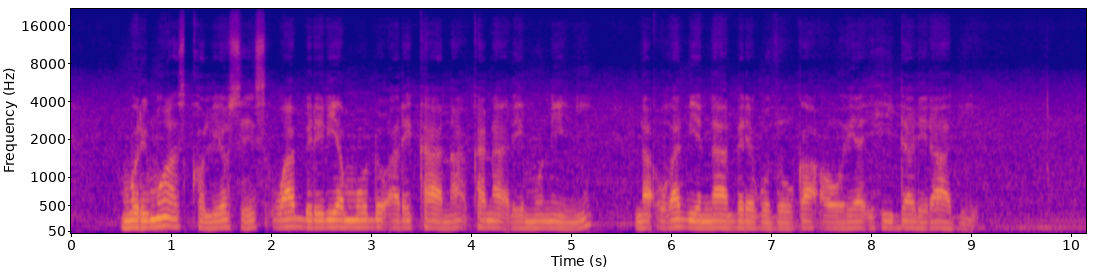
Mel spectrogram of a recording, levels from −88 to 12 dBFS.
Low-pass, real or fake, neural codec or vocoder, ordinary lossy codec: none; fake; codec, 44.1 kHz, 7.8 kbps, Pupu-Codec; none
